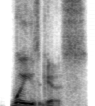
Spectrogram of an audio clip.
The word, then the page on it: wayzgoose: British English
